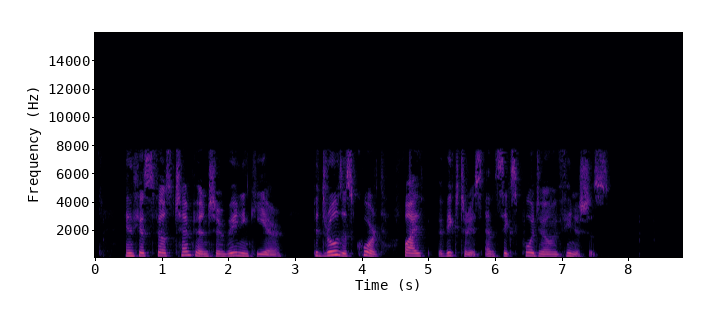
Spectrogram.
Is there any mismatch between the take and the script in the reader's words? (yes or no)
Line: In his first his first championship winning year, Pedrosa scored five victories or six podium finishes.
yes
